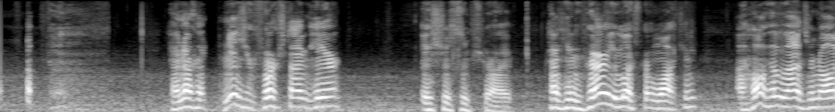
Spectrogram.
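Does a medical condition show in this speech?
Yes: mouth cancer surgery.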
